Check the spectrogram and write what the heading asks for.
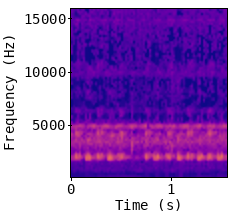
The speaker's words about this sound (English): The Apalachicola National Forest is the largest forest in Florida. And it's there in a boggy spot that these pine woods tree frogs lift their froggy voices in song.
